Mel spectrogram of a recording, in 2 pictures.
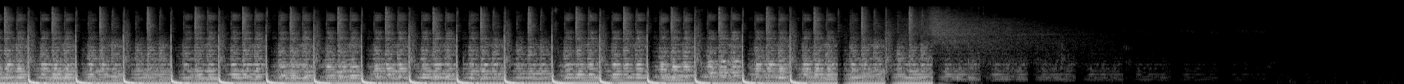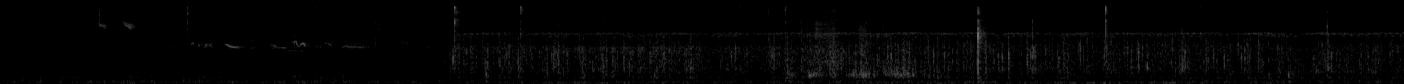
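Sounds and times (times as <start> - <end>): loud hiss: 7.2 - 11.2
bird chirps: 11.2 - 19.6.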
